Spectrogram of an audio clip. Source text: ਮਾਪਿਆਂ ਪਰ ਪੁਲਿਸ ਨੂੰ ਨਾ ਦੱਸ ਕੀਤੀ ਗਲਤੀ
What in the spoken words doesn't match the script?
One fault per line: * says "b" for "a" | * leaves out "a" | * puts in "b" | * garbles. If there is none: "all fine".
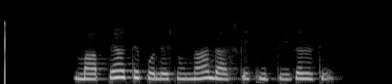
* says "ਅਤੇ" for "ਪਰ"
* puts in "ਕੇ"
